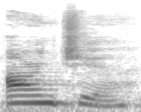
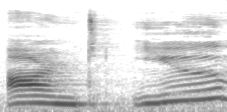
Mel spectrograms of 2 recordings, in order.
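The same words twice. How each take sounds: First: The t and y merge into a ch sound. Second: The t and y sounds stay separate.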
